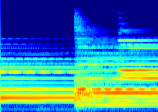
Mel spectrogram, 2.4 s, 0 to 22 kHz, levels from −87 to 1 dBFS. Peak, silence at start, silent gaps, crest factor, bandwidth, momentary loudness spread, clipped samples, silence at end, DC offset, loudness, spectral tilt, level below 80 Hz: -6 dBFS; 0 s; none; 14 dB; 12.5 kHz; 8 LU; under 0.1%; 0 s; under 0.1%; -19 LUFS; -3 dB/octave; -76 dBFS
